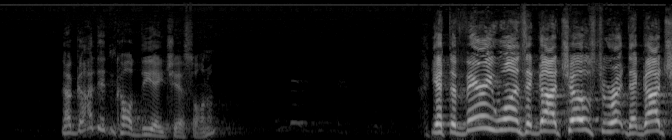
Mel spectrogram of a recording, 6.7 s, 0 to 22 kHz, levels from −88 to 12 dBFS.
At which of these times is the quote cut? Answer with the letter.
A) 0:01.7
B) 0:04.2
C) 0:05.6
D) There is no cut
B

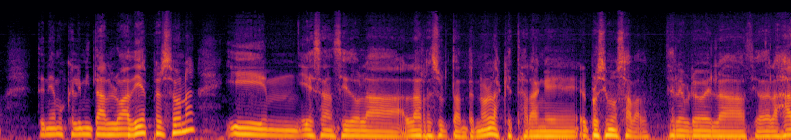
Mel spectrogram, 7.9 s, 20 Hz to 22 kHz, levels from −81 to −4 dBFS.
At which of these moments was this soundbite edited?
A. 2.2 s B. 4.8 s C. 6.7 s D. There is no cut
C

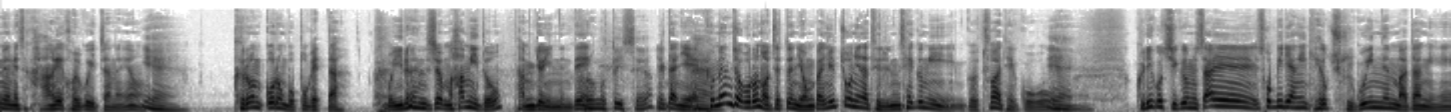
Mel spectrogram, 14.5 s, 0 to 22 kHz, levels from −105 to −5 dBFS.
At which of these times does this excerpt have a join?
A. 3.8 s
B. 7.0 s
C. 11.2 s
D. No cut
D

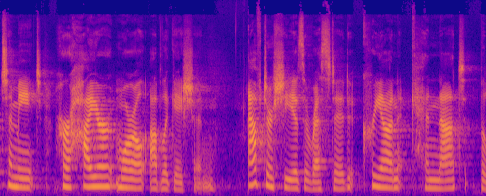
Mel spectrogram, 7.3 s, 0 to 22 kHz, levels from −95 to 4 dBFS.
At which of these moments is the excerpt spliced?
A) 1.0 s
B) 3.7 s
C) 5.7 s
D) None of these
B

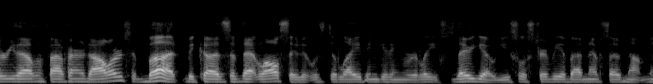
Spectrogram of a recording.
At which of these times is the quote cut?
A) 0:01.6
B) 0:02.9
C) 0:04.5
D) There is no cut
C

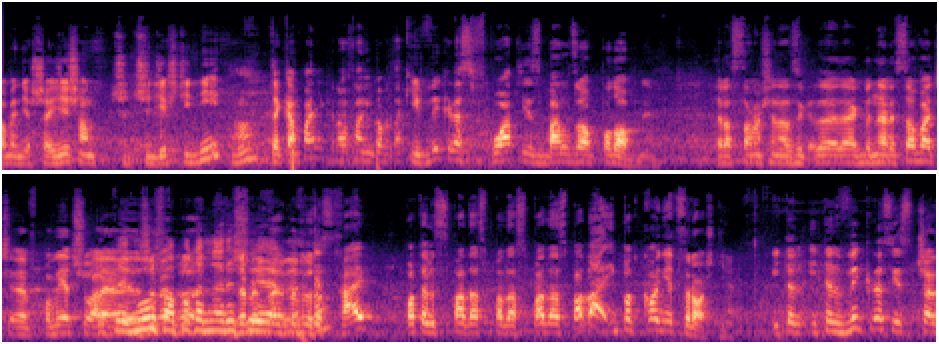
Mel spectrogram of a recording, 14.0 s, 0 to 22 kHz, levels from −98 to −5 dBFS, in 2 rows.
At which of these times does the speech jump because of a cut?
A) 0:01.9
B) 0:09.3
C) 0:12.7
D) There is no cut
B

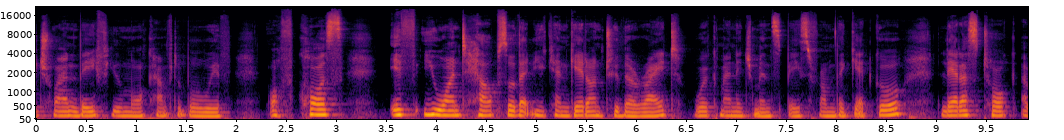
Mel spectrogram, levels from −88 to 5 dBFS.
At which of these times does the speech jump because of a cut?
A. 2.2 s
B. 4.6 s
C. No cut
A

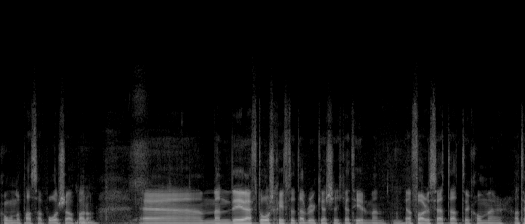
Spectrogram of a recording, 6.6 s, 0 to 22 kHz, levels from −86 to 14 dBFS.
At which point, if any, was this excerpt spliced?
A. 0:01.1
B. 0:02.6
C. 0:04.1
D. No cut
D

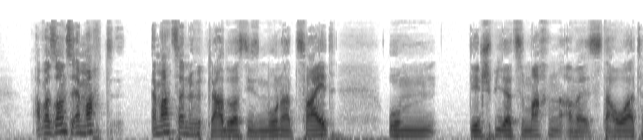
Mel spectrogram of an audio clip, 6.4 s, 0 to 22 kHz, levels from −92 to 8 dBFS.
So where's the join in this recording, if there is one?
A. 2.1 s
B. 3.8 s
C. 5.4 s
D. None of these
A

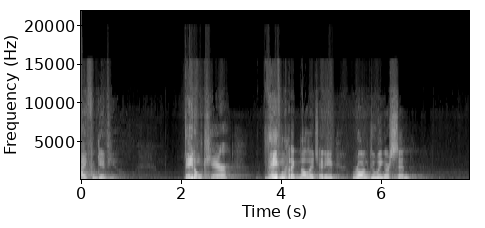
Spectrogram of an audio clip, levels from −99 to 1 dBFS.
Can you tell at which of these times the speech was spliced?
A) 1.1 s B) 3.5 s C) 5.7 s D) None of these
B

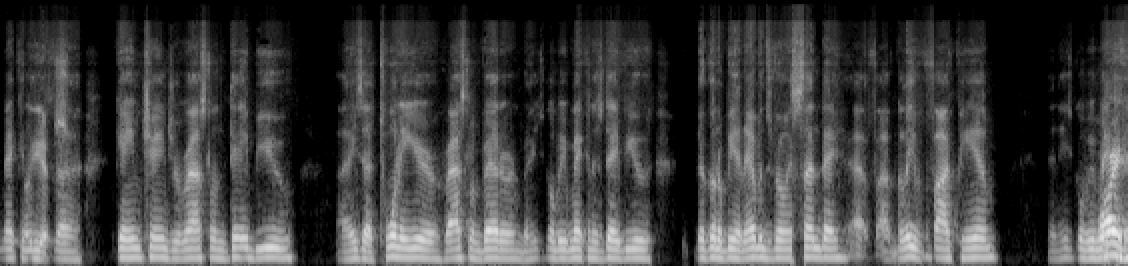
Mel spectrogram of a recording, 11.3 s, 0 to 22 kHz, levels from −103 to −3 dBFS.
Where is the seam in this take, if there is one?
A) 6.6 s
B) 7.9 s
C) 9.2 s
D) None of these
B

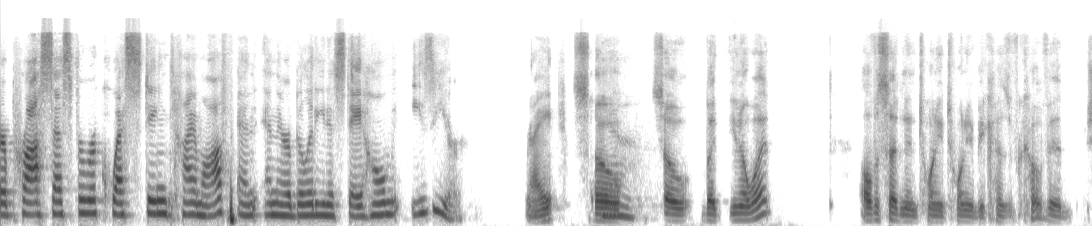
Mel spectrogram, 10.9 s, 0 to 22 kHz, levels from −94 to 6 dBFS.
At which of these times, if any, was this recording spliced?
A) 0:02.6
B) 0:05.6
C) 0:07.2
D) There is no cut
B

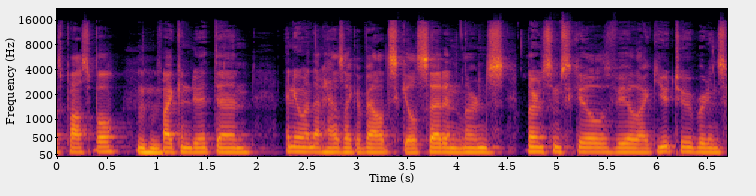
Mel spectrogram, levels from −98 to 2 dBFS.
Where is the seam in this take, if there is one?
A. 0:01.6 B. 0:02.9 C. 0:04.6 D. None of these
C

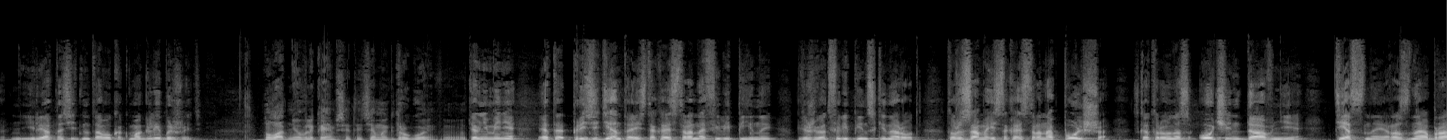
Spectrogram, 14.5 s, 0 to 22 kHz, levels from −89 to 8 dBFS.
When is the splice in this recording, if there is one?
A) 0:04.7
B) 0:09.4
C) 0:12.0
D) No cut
A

